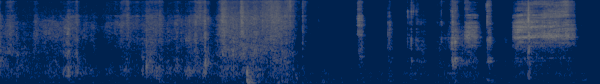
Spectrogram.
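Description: Faint rustling and crinkling of thin collage paper being handled and pressed onto a wooden birdhouse, with a brief, louder crinkle near the end.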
